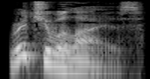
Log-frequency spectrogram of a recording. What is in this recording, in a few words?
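"ritualise", British English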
